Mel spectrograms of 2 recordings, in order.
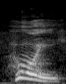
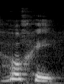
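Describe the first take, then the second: First: The name is a single syllable, rhyming with boy. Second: The name has two syllables with a throaty middle sound. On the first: "the English ... pronounce this Hoy" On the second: "in Ireland it might be pronounced Hochi"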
